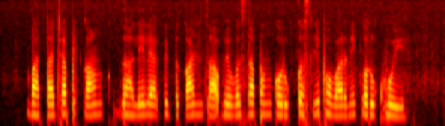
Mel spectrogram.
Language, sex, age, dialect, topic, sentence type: Marathi, female, 25-30, Southern Konkan, agriculture, question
